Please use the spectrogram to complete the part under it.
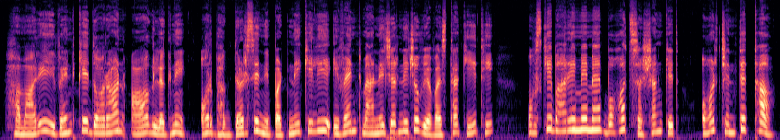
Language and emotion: Hindi, fearful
